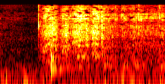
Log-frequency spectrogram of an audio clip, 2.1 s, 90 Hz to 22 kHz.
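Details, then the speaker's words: Motorstar Easyride 150 after reconnecting primary wiring and checking CDI, long stored: catches into loud busy clatter over a weak low idle; mechanic suspects loose timing chain, will check valve clearance and clean carburetor. "umandar na siya mga parekoy Ang problema lang dito umandar siya kaya lang ang problema itong ito che-check natin ung kanyang timing chain baka maluwag kasi napakaingay po niya"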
